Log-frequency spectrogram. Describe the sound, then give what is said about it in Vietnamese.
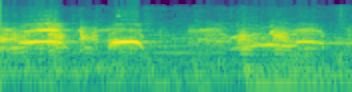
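Honking calls from a flock of white swans flying overhead come as several loud, nasal bursts, some overlapping, with a softer stretch between them. “có một đàn thiên nga trắng xóa bay ngang trên đầu.”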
